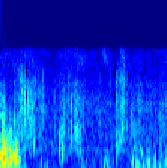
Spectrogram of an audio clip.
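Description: Footsteps of a person walking on a dirt and gravel road, a series of irregular steps, after a short low thump at the start.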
